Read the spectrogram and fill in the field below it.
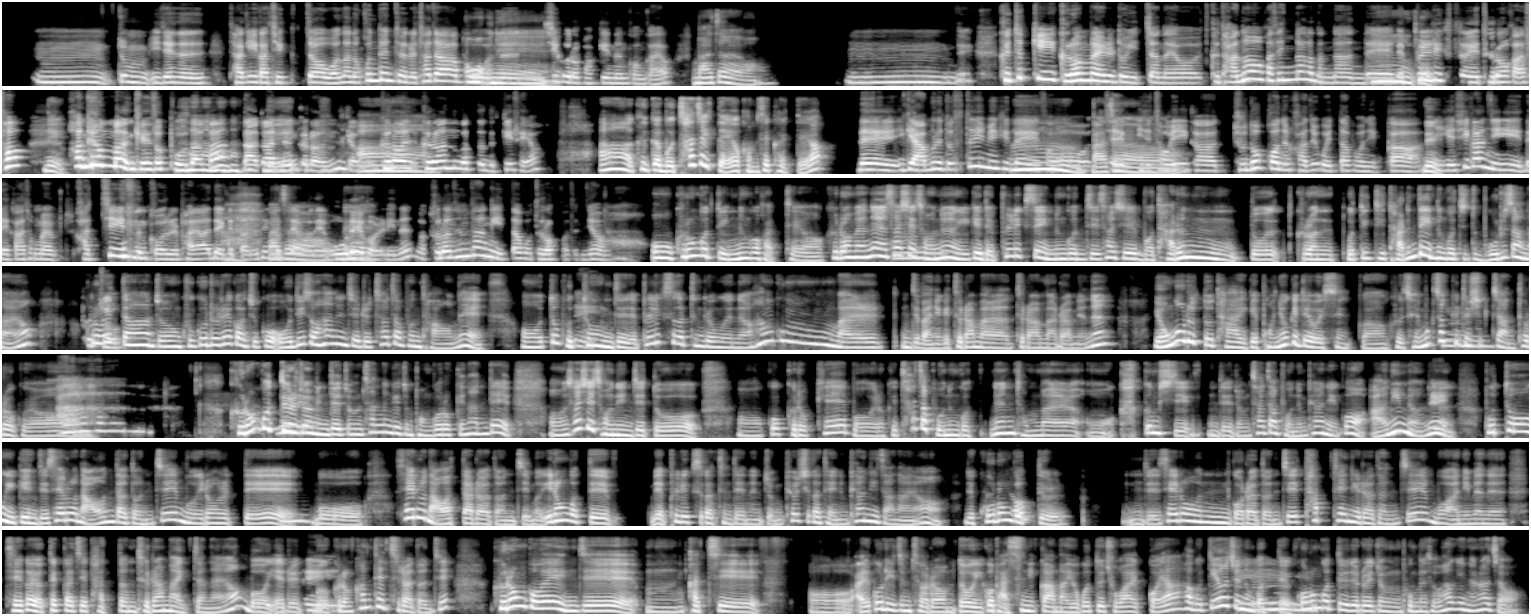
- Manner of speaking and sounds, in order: laughing while speaking: "화면만"; laugh; other background noise; laughing while speaking: "있는 거를"
- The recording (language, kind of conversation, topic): Korean, podcast, 스트리밍 시대에 관람 습관은 어떻게 달라졌나요?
